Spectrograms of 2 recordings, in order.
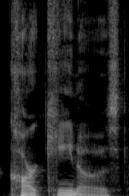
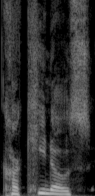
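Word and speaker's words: καρκίνος: Though since there was no soft C sound in Greek, that probably would have been pronounced carcinos and carcinoma.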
